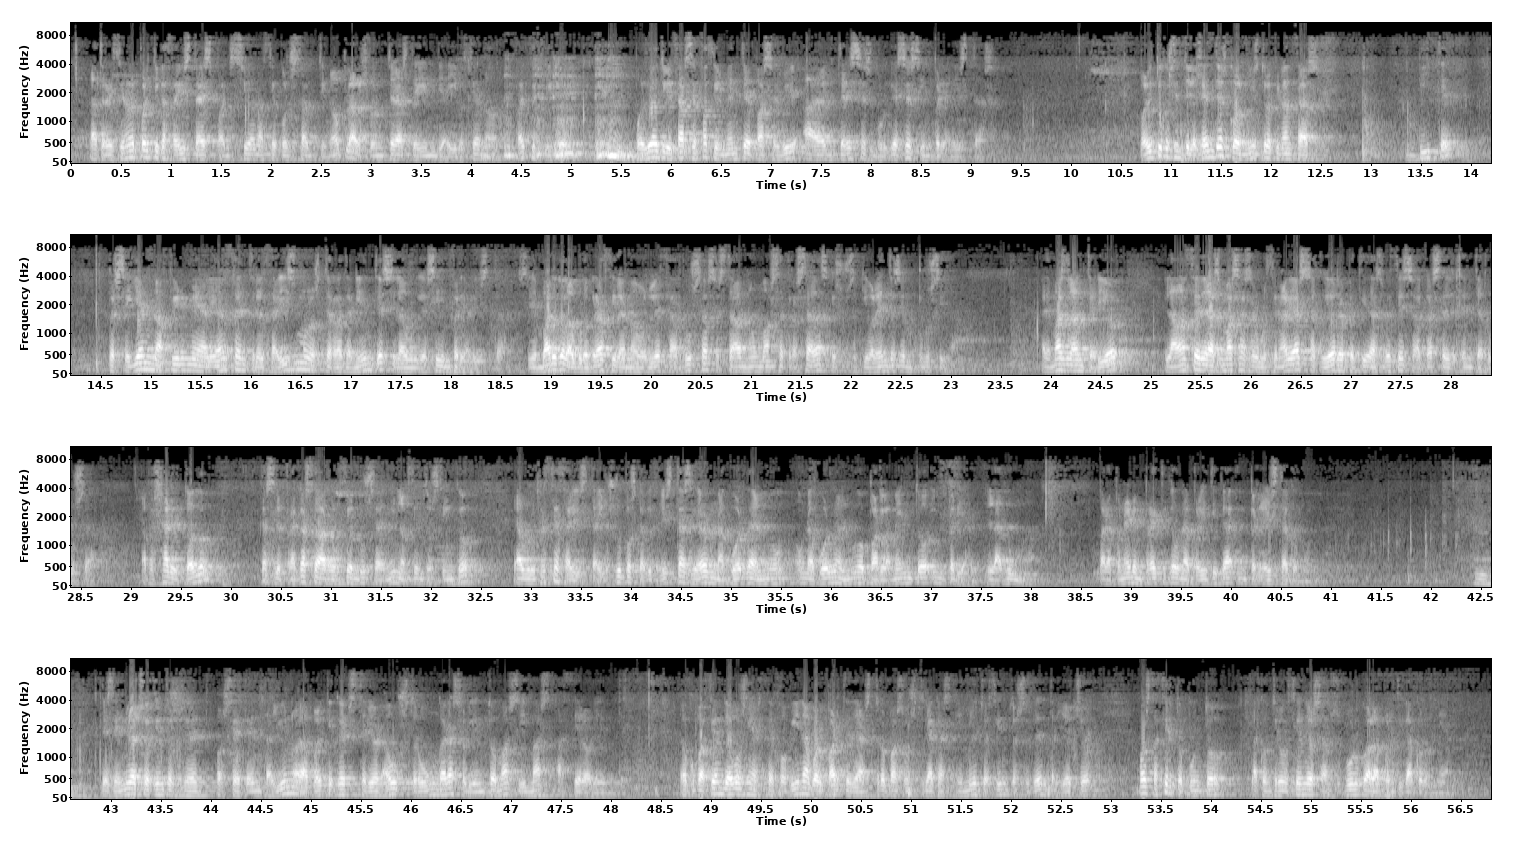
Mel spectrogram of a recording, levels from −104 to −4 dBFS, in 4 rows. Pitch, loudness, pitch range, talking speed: 120 Hz, -14 LUFS, 100-135 Hz, 170 wpm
